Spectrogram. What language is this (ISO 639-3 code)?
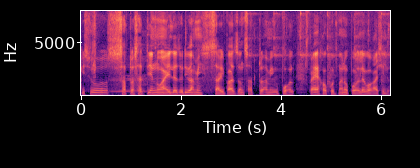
asm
